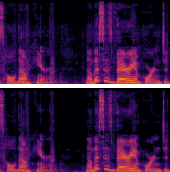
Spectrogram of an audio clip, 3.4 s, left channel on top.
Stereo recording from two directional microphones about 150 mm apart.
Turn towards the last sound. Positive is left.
turn(degrees=0)  # may be behind; listen again after turning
